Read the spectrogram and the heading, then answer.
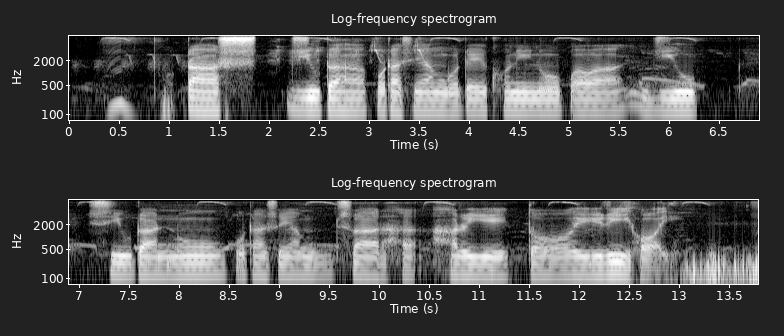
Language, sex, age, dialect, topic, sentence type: Bengali, male, 25-30, Western, agriculture, statement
